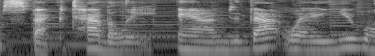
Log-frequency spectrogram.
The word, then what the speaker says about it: spectabile: I'll put the spelling of the plant down in the description for you, and just to pronounce its name, it is Sedum speck-TAB-u-lee, and that way you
